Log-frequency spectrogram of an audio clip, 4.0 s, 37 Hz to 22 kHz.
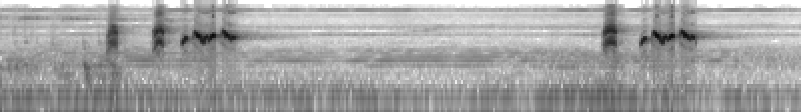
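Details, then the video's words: Sooty-headed bulbul natural call used as a trapping lure: a harsh broadband note, then a short bubbly, warbled phrase, repeated twice about 2.5 seconds apart against a quiet background. "Pikat Burung Kutilang ISTIMEWA Full Gacor,Panggilan Alami Tanpa Isian"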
